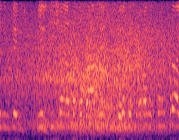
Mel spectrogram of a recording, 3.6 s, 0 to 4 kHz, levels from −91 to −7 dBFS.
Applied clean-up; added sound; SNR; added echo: none; Car passing by; -1 dB; reverberation time 0.1 s.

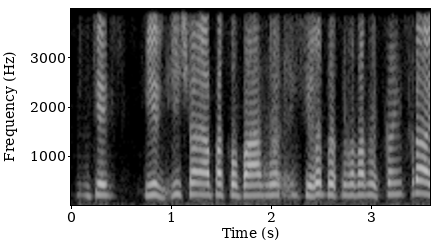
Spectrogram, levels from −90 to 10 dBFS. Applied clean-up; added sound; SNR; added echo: neural separator model SepFormer WHAMR!.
